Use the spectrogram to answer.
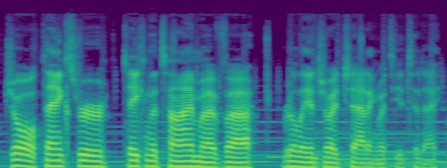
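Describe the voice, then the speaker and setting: Male interviewer, medium pitch, friendly filler-heavy questions, faint background music. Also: normal speed. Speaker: podcast host. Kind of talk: interview hosting and ad read.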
